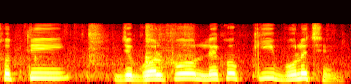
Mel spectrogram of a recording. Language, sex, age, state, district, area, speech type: Bengali, male, 60+, West Bengal, Dakshin Dinajpur, urban, spontaneous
